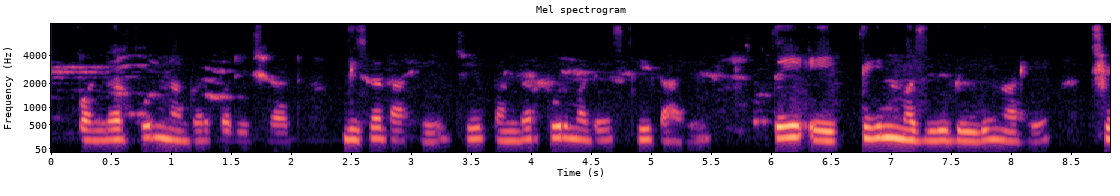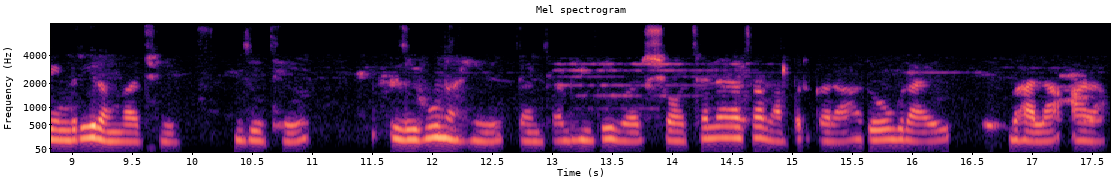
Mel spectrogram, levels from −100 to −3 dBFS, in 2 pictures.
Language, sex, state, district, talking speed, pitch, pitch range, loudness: Marathi, female, Maharashtra, Solapur, 100 wpm, 195 Hz, 180-225 Hz, -29 LUFS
